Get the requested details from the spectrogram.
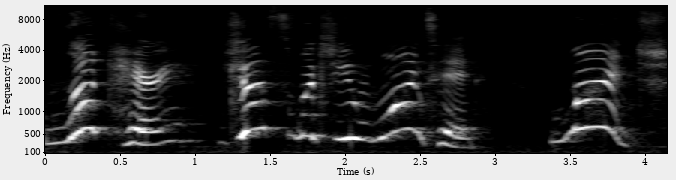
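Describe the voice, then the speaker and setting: A woman's put-on character voice, extremely high and squeaky, with very wide pitch swings and a very slow pace. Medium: read story.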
